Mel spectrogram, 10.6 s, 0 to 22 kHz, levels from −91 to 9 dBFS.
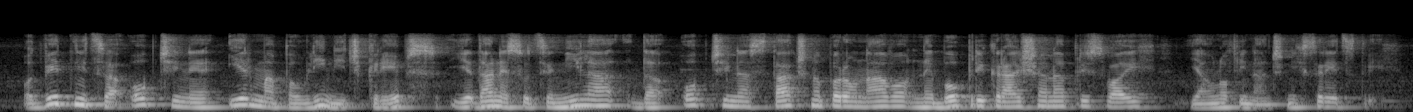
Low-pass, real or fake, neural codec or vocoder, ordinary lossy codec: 7.2 kHz; real; none; none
